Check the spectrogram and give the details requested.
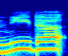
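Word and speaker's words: neither: सो नीदर नेदर भी बोल सकते हैं, नीदर भी बोल सकते हैं, दोनों प्रोनाउंसिएशन करेक्ट है बेटा।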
